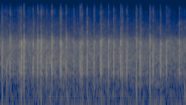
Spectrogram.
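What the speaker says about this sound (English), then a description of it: "Let's join and applause our guests today" An audience applauds guest speakers at a business tech talk event, a steady patter of many hands clapping at moderate distance, continuous and fairly faint throughout.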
